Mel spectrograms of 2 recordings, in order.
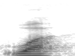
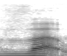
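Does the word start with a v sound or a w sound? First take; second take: w sound; v sound. First: It starts with a rounded w sound. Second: It starts with a buzzing v sound. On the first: The speaker calls it right. "Waw must be pronounced correctly" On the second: The speaker calls it wrong. "Not va, We don't have v in Arabic"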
